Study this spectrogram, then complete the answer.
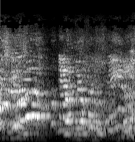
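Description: A woman laughs heartily close by.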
